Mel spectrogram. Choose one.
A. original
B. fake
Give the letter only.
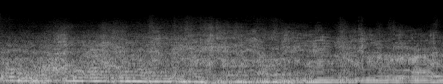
B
